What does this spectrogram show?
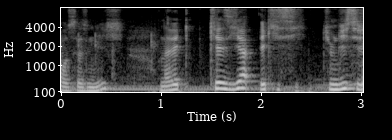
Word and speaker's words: Kéziah: On est avec Kezia Ekissi. Tu me dis si j'ai bien prononcé ton prénom.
